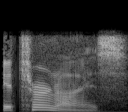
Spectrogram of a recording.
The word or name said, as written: eternize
